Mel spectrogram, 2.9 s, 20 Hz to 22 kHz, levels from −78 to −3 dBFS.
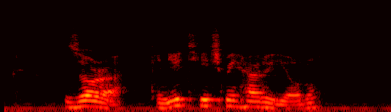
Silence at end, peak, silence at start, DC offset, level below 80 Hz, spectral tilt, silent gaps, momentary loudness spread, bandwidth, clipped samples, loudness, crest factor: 0 s; -26 dBFS; 0.05 s; under 0.1%; -66 dBFS; -6.5 dB/octave; none; 14 LU; 15.5 kHz; under 0.1%; -43 LUFS; 18 dB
